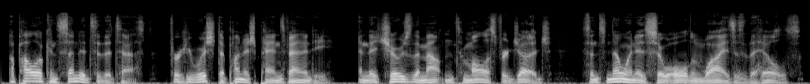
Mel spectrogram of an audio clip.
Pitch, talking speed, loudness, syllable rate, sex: 95 Hz, 235 wpm, -16 LUFS, 6.2 syllables/s, male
